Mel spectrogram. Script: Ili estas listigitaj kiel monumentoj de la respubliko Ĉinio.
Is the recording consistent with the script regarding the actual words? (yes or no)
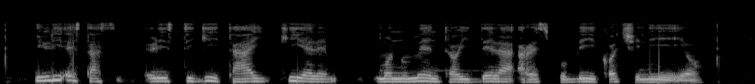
yes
